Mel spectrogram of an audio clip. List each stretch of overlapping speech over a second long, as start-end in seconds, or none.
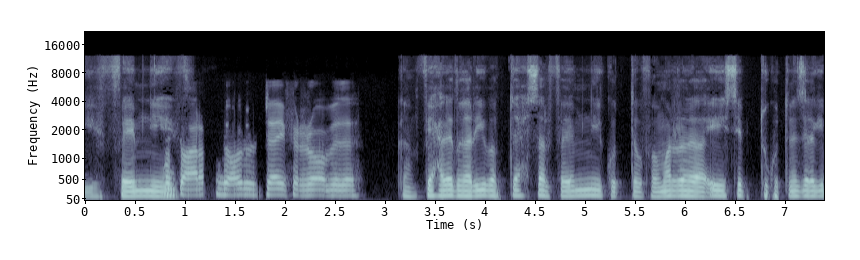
none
